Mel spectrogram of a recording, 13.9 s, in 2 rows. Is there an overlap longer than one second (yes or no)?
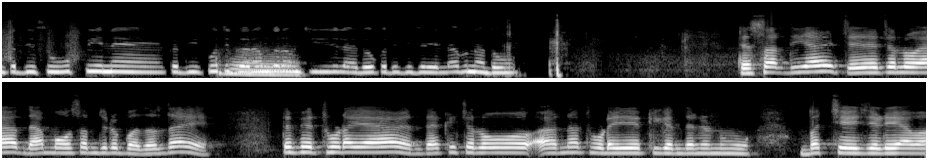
no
